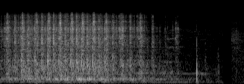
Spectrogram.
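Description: Sewing machine stitching shirred, smocked fabric for a gown, a fast close rattle of stitches that stops abruptly, followed by a couple of small clicks.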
